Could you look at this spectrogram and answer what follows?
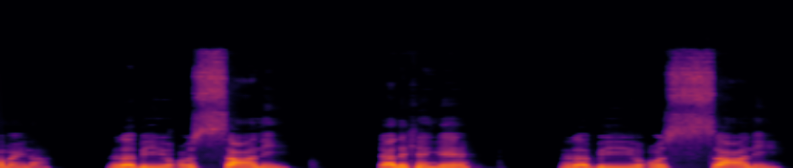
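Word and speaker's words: ربیع الثانی: रबी सानी क्या लिखेंगे रबी उसस सानी ठीक है लगा दो त शदीद रबी उ सानी उर्दू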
